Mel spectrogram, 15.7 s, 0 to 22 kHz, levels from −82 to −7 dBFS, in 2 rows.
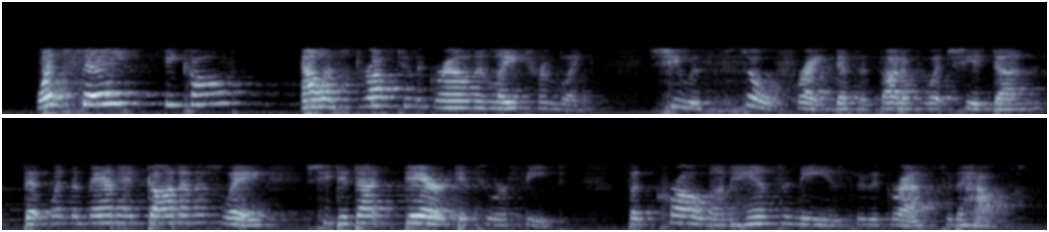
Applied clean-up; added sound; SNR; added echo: none; none; none; reverberation time 1.3 s.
